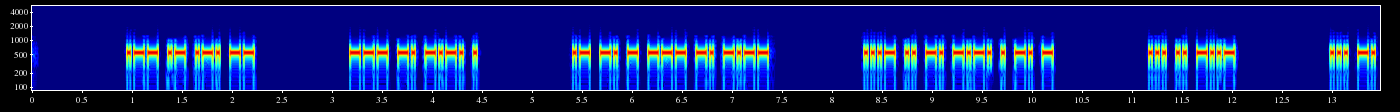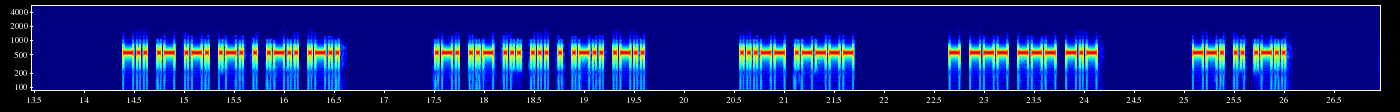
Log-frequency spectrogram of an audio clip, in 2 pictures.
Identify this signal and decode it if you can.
Morse code, heard as a keyed tone, about 37 wpm, 550 Hz. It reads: WARM ONCE ANTONY VINCENT SIX SN DARRELL RUSSELL 31 TOOK GIL
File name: Ultimate Word List / 35WPM Ultimate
